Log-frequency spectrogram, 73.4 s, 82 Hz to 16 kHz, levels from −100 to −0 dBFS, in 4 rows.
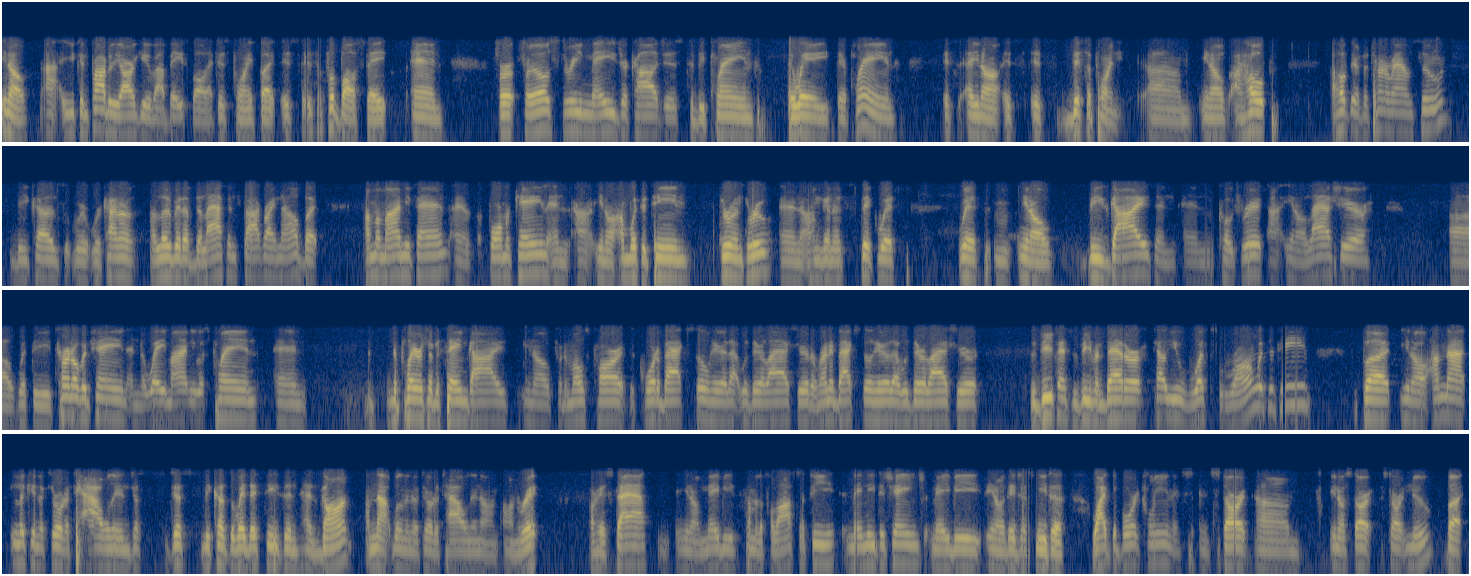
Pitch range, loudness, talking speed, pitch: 105-125 Hz, -32 LUFS, 185 wpm, 115 Hz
